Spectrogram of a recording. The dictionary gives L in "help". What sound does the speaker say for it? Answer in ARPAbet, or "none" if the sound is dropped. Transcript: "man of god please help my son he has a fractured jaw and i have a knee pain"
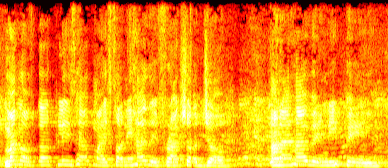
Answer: L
